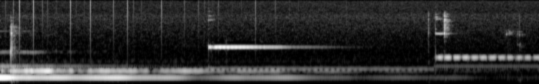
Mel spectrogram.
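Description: Struck singing bowls ringing. A low tone is struck just before the start and slowly dies away, a higher tone enters about three seconds in, and another bowl is struck near the end, pulsing as it rings.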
